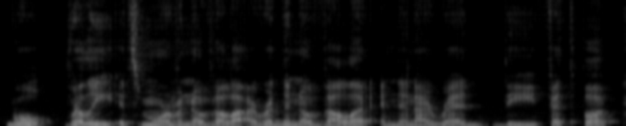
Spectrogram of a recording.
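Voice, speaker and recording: A young podcast co-host rambles casually about what he's been reading, talking fast at a medium pitch. He uses lots of fillers and swears freely.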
